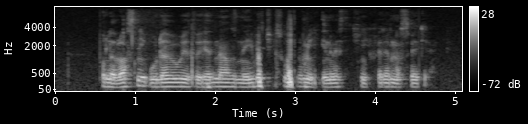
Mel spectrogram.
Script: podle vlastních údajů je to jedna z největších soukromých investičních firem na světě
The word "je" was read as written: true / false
true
